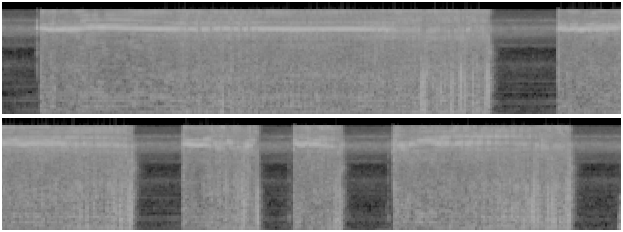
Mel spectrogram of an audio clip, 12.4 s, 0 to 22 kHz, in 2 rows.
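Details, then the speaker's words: Large flyback transformer on a ZVS driver with IRFP260 MOSFETs and a 33 µF capacitor at 30 V, arcing: harsh on-off buzzing bursts over a steady hum. Transformer interference is audible; better capacitors might help. "now there's a bit of a transformer interference coming through there as you can hear"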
